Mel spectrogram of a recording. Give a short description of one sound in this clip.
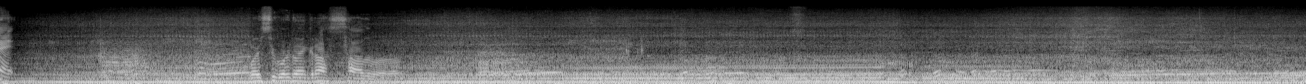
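A motorcycle engine hums steadily close by, with the pitch dropping as it shifts gear.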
